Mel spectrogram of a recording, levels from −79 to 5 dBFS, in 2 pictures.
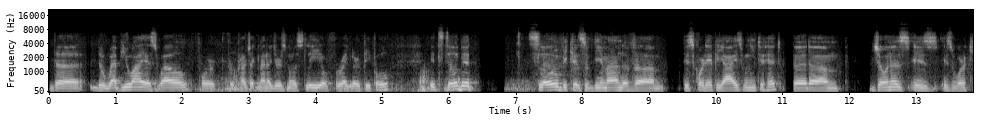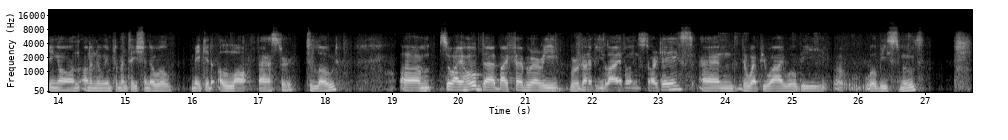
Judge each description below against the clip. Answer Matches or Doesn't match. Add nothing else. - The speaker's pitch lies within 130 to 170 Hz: Doesn't match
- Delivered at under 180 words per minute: Matches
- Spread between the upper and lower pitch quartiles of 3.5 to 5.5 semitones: Doesn't match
